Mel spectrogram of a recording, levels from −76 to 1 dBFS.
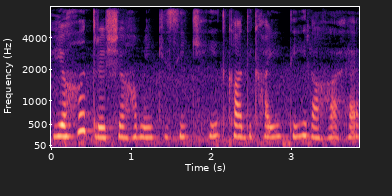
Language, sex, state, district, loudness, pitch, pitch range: Hindi, female, Punjab, Fazilka, -19 LUFS, 230 Hz, 220-240 Hz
